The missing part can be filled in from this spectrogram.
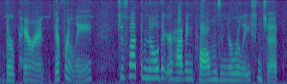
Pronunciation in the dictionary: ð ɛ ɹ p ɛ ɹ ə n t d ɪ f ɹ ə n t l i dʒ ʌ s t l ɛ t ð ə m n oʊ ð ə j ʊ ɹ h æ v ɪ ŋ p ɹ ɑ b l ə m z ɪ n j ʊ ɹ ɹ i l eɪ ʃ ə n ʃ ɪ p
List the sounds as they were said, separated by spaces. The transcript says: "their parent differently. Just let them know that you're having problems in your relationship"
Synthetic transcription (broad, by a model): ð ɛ ɹ p ɛ ɹ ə n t d ɪ f ɹ ə n t l i dʒ ʌ s t l ɛ t ð ə m n oʊ ð ə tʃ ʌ ɹ h æ v ɪ ŋ p ɹ ɑ b l ə m z ɪ n j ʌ ɹ ɹ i l eɪ ʃ n ʃ ɪ p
